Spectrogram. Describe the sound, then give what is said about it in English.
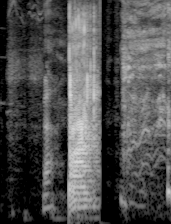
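A loud, buzzy fart sound effect from a soundboard blasts for about a third of a second, surrounded by brief muffled voices and room noise before and after. “This is the new soundboard we're fucking with.”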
